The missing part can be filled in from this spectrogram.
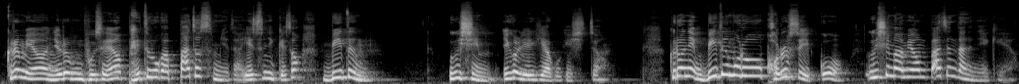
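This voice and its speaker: A woman pastor preaching with a fairly high voice. She tells the scripture like a lively story, acts out the characters' lines, and drops now and then to a near-whisper. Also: normal speed. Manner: frequent affirming asides and soft drops to near-whisper. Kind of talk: sermon.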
